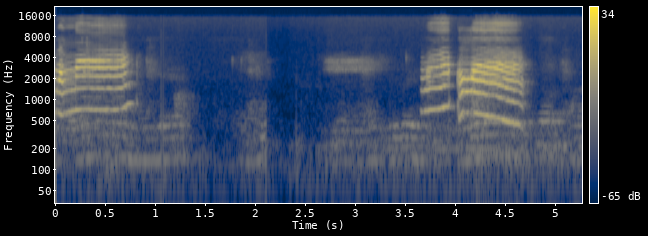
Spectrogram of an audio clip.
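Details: Pet parrot, nine months and nineteen days old, talking in Hindi indoors: two loud, high, harmonic drawn-out utterances, one at the start and one near the end, separated by a faint low human voice and near silence.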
